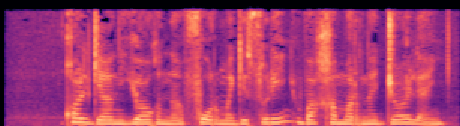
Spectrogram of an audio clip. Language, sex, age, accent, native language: Uzbek, female, 25-34, Toshkent shahri, Uzbek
